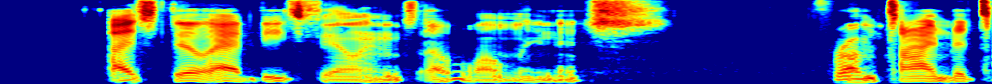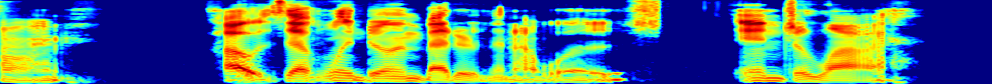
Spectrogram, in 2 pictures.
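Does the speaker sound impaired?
Yes: Duchenne muscular dystrophy; lifelong.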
